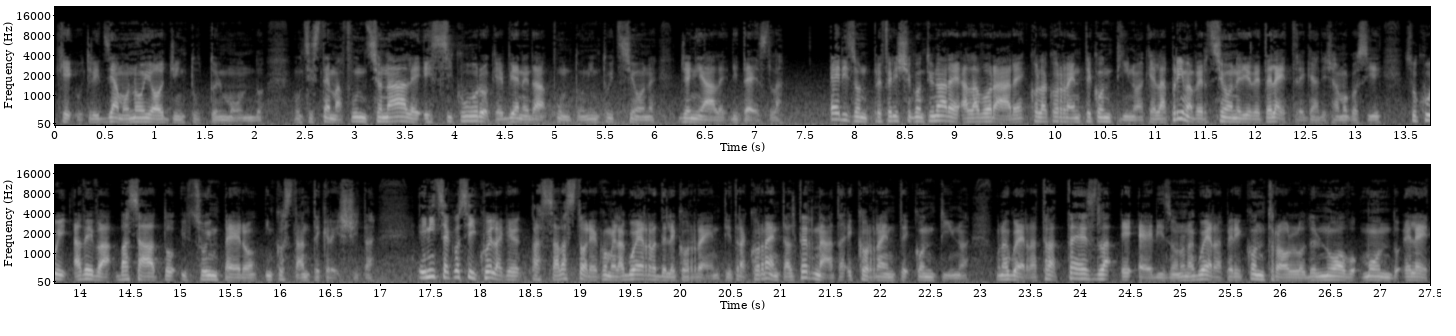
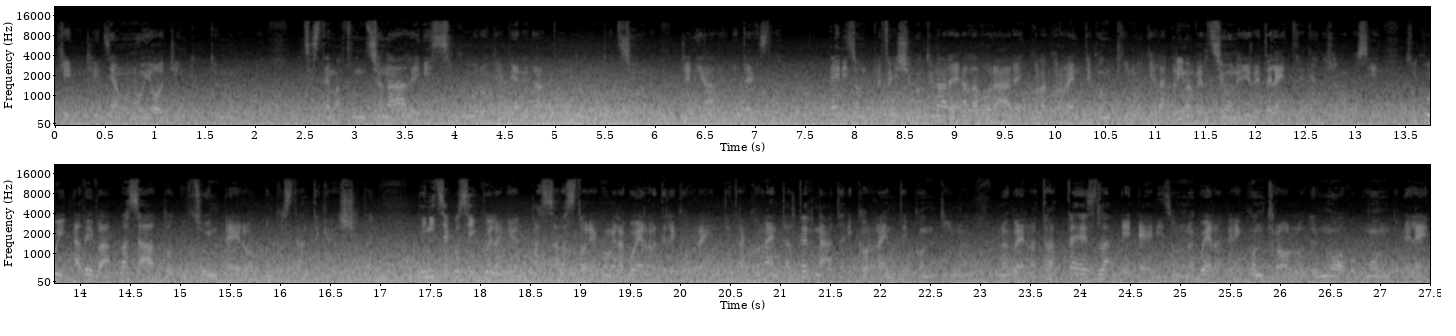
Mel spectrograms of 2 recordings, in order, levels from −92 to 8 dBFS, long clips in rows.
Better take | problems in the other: first | wind noise on the microphone; heavy; 2 dB above the speech; occasional gusts in the first

